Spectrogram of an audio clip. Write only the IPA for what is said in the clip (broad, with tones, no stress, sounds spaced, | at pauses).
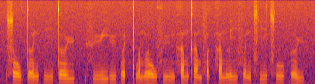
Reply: s o˨˩ w t̪ ɵ˨ n p iː˨ t̪ ɵ˥ ɥ | f yː˨˧ j yː˨˧ p ɵ˧ t̚ kʷʰ ɐ˨˥ m l o˨ w f yː˨˧ m h ɐ˧ m kʰ ɐ˨ m f ɐ˥ k̚ h ɐ˨ m l iː˧ f ɵ˨ n t͡sʰ iː˥ t͡sʰ uː˥ k ɵ˥ ɥ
